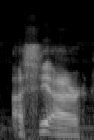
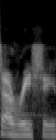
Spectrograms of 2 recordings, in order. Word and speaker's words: Arisi: Her name is actually Asiri. Asiri. Asiri? Or Kalinoth? Or Arisi. Sorry, it's Arisi. That's how it's actually pronounced.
